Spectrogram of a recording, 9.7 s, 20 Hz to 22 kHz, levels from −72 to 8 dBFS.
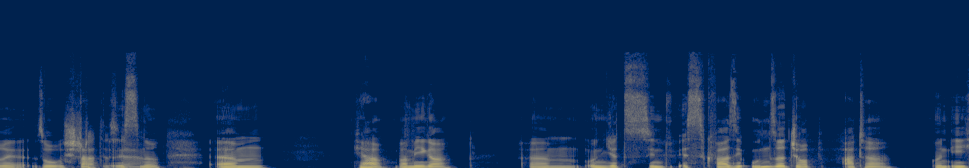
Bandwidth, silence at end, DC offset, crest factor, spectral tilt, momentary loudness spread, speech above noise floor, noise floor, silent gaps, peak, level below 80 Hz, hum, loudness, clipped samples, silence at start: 14.5 kHz; 0 s; under 0.1%; 18 dB; -6 dB/octave; 10 LU; 45 dB; -66 dBFS; none; -4 dBFS; -58 dBFS; none; -21 LUFS; under 0.1%; 0 s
